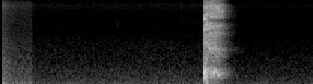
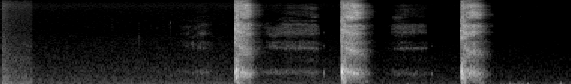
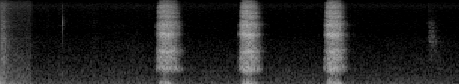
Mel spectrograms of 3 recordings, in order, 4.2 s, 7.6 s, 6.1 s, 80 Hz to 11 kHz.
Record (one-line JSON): {"cough_length": "4.2 s", "cough_amplitude": 26028, "cough_signal_mean_std_ratio": 0.19, "three_cough_length": "7.6 s", "three_cough_amplitude": 26028, "three_cough_signal_mean_std_ratio": 0.23, "exhalation_length": "6.1 s", "exhalation_amplitude": 13322, "exhalation_signal_mean_std_ratio": 0.3, "survey_phase": "beta (2021-08-13 to 2022-03-07)", "age": "18-44", "gender": "Female", "wearing_mask": "No", "symptom_cough_any": true, "symptom_runny_or_blocked_nose": true, "symptom_other": true, "smoker_status": "Ex-smoker", "respiratory_condition_asthma": false, "respiratory_condition_other": false, "recruitment_source": "Test and Trace", "submission_delay": "1 day", "covid_test_result": "Positive", "covid_test_method": "LFT"}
